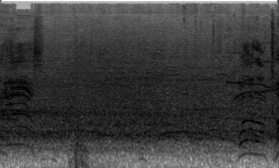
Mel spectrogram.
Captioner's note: body thuds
